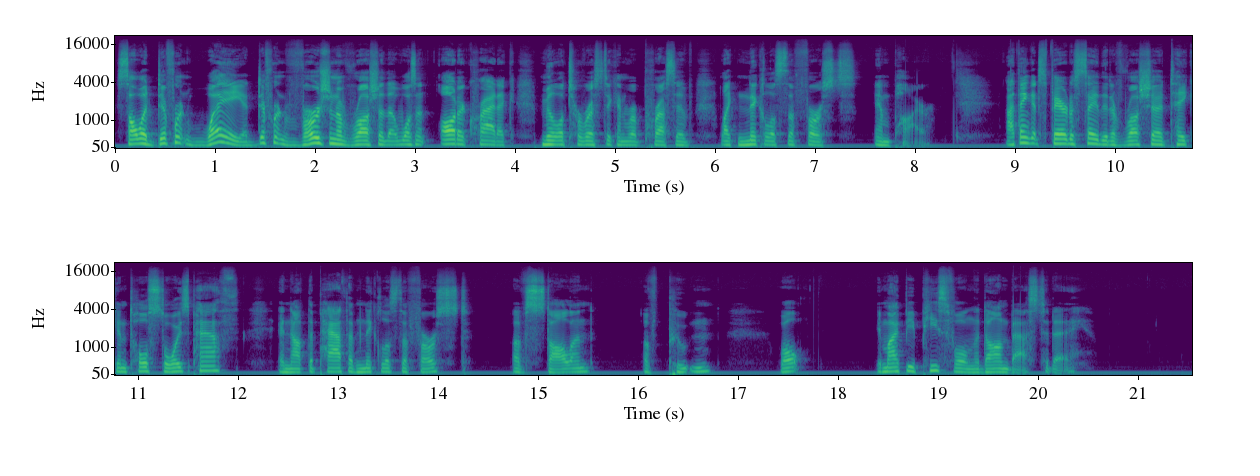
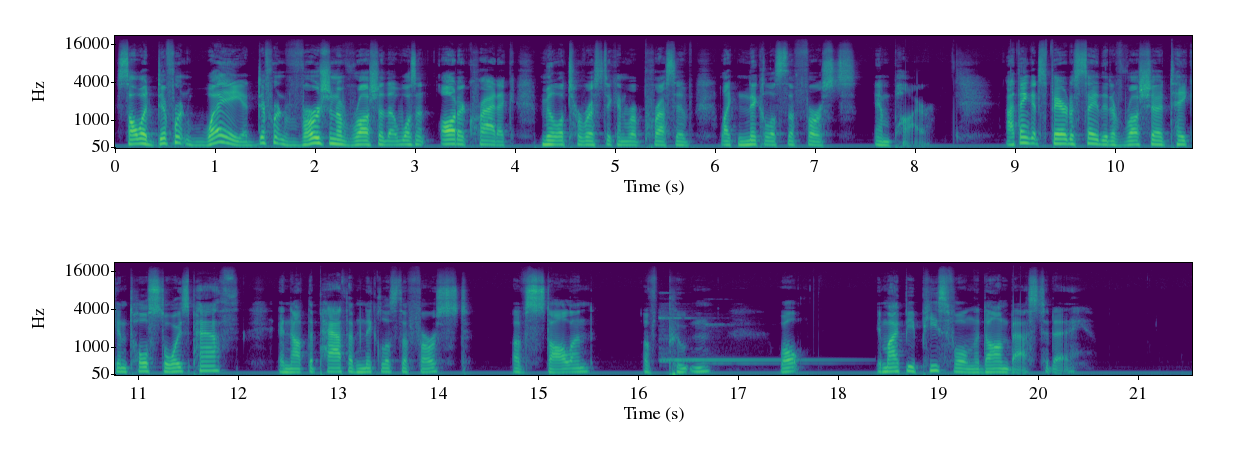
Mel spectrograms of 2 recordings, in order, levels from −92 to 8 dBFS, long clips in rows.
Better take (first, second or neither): first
